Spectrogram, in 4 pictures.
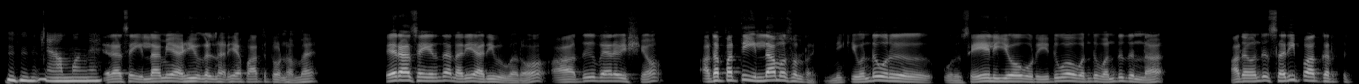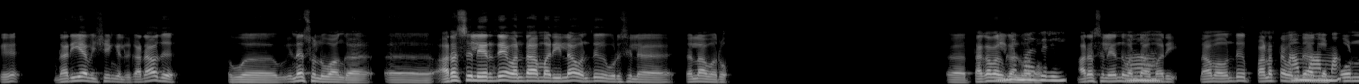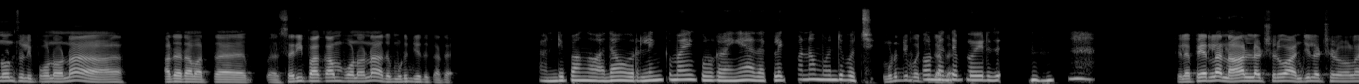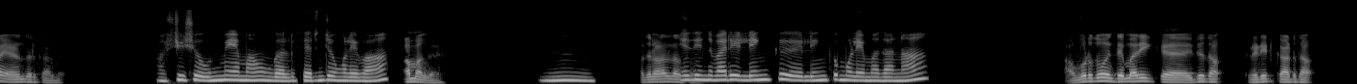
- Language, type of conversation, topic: Tamil, podcast, நீங்கள் கிடைக்கும் தகவல் உண்மையா என்பதை எப்படிச் சரிபார்க்கிறீர்கள்?
- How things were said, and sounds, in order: chuckle; tapping; "கதை" said as "கத"; in English: "லிங்க்"; "கதை" said as "கத"; chuckle; in English: "லிங்க்கு லிங்க்"; in English: "கிரெடிட் கார்டுதான்"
